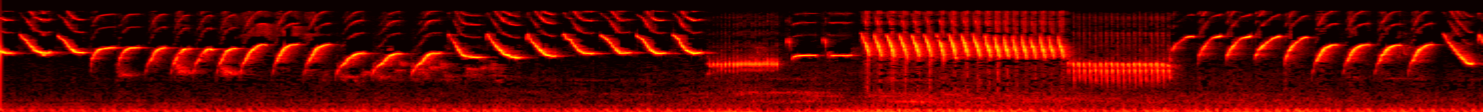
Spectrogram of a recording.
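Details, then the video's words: Spanish timbrado canary singing timbrado song for training: rolls of downward-slurred whistles, a short low trill, a loud high rattling trill, a lower buzz, then swooping notes again. "Canary singing for training - Spanish timbrado song"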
